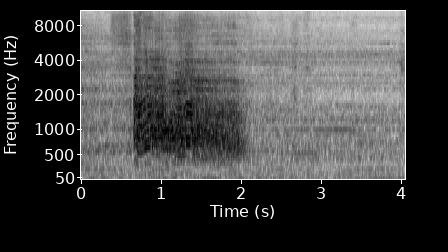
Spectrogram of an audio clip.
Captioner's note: growling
